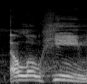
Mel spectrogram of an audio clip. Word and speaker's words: Elohim: it would look something like this and it's pronounced Elohim let me hear you say Elohim in the beginning Elohim created the heavens and the earth now the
